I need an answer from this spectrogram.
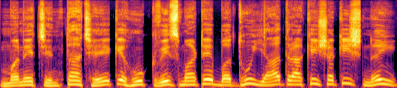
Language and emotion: Gujarati, fearful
